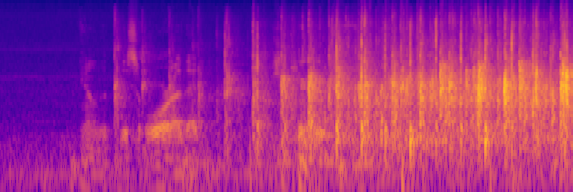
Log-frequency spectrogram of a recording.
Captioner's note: clapping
